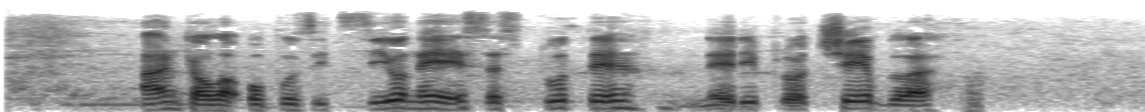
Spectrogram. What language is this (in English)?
Esperanto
